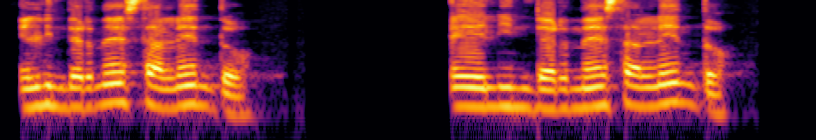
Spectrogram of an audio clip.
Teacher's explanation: You didn't pronounce the letter T, right?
